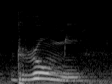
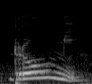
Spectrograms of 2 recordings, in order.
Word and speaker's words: rumi: ejemplo tenemos piedra piedra que se escribe y se pronuncia rumí rumí bien es una pronunciación de la vocal breve rumi rumi bien como siguiente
